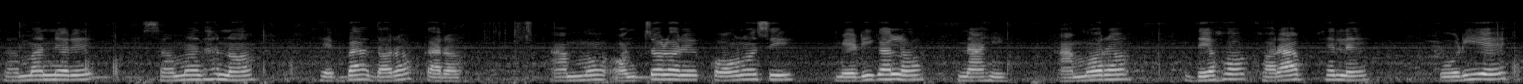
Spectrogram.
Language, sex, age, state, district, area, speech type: Odia, female, 30-45, Odisha, Kendrapara, urban, spontaneous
